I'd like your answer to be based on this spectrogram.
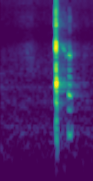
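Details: One brief, small cough from a smiling infant boy who has hiccups, in a quiet room.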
